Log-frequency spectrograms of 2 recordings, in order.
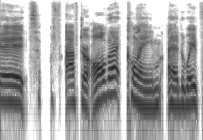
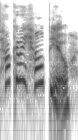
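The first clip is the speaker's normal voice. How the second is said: high, softer customer-service voice; chipper service voice; 13 semitones higher, 6 dB quieter, faster than usual. Retold or imitated. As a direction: sing it like a cheerful agent. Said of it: "Juan says".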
